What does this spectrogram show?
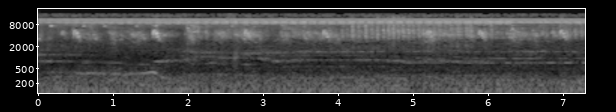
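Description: A small bird chirping over and over, short high chirps at irregular intervals of about half a second to a second, over a steady low outdoor rumble.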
